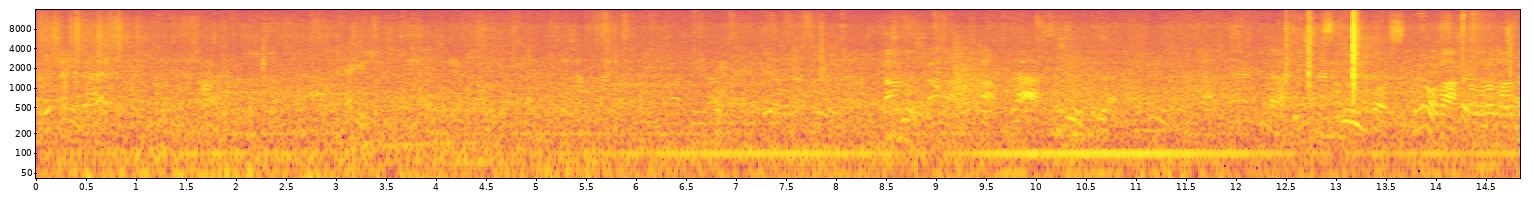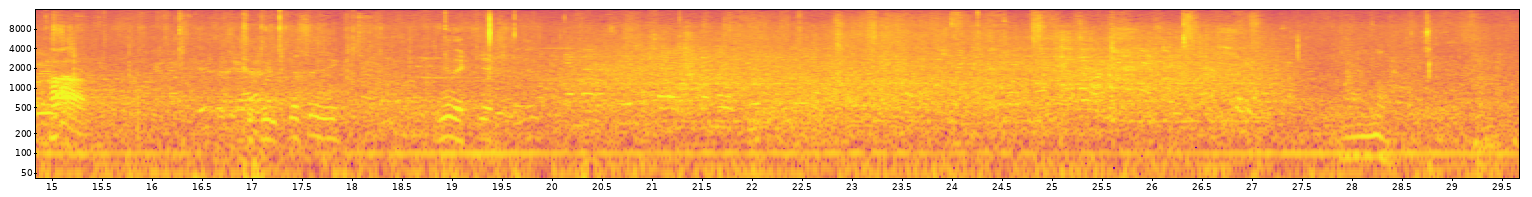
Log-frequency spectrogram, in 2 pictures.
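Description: A crowd murmurs and chatters in a busy indoor hall.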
